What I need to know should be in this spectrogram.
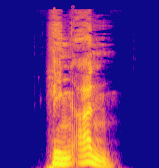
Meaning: first/third-person singular preterite of anhängen
- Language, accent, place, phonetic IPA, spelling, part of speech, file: German, Germany, Berlin, [hɪŋ ˈan], hing an, verb, De-hing an.ogg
